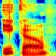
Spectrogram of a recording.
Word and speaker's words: Eco: There's also a game, it's called Eco, and this is ECO, not to be confused with ICO, which I pronounce as ICO. Yeah, anyway, and not Echo the Dolphin, not that one.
